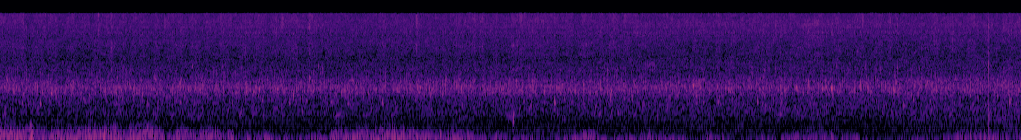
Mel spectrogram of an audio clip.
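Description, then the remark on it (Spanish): Water runs steadily in a gentle, continuous trickle while a soft breeze rises and fades in low, rumbling gusts; quiet and ambient throughout, with no voices. “Mientras tanto, despertad tu sentido auditivo, escuchando el agua correr y la brisa.”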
